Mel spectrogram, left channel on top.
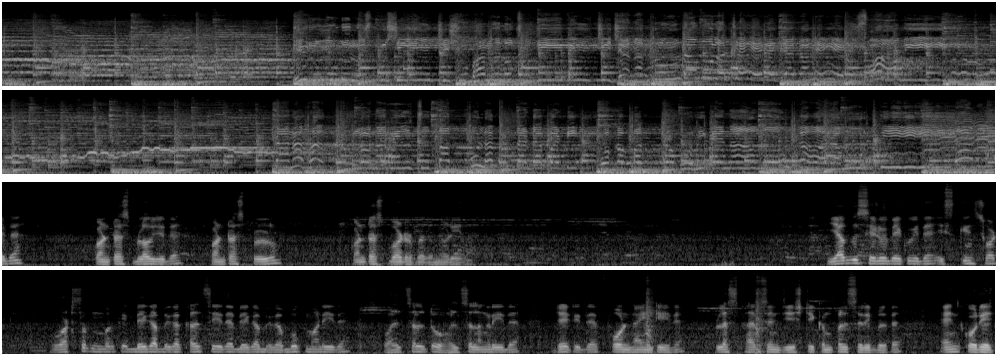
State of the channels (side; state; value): both; different; correlation 0.00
